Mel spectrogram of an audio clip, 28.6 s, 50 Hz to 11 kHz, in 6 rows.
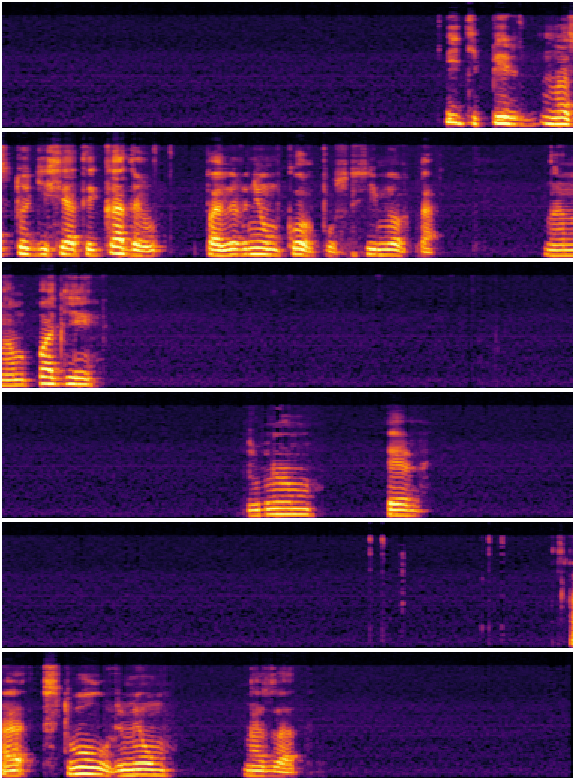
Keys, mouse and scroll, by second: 6.0 click, 7.7 KP_7, 8.7-9.1 scroll down 4, 10.5 shift+middle click, 12.0-12.5 scroll up 6, 12.7 shift+middle click, 14.3-14.9 scroll down 1, 16.3 r, 23.1 click, 24.6 r.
